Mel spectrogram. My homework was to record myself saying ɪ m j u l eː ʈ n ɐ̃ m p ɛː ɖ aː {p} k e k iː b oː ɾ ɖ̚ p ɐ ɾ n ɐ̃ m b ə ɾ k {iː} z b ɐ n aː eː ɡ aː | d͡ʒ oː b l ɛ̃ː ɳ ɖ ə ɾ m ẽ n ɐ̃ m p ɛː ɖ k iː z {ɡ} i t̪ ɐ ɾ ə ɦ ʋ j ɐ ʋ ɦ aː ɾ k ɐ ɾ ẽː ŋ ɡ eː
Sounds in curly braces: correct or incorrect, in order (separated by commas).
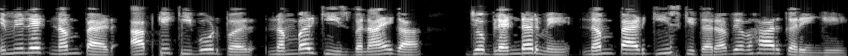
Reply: correct, correct, incorrect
